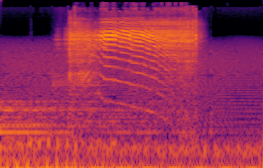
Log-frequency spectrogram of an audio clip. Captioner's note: door creaks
